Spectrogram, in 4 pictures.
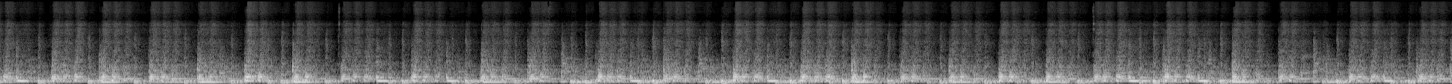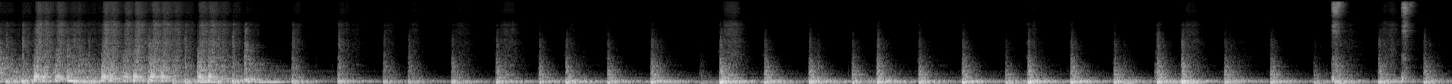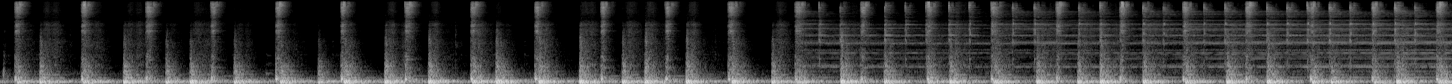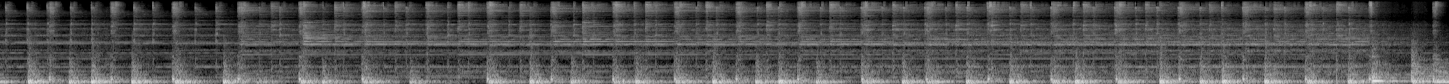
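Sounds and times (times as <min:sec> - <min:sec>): bass drum and snare groove: 0:00.0 - 0:58.0
cymbals ringing: 0:37.1 - 0:58.0.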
